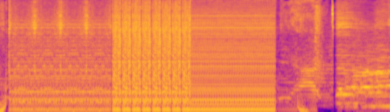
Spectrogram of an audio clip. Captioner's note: stutter loop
